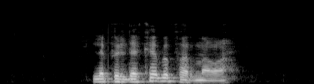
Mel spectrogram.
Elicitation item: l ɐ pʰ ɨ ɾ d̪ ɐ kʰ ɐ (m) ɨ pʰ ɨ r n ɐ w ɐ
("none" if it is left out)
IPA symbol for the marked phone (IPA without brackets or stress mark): b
